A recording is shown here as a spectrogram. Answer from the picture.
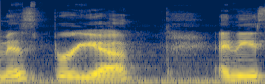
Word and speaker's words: Bria: So my name in Hebrew, so my name is Bria, Bria, and my name in Hebrew is Bria,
